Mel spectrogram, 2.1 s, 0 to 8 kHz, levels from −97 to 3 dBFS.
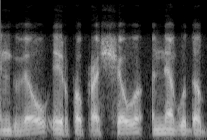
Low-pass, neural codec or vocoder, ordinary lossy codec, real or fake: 7.2 kHz; none; Opus, 64 kbps; real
